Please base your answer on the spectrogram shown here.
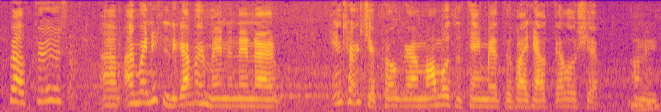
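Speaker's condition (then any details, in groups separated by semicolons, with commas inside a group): Deafness, profound, genetic, severe; formerly hearing aids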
